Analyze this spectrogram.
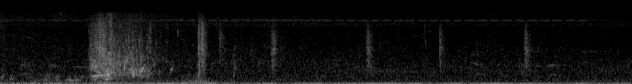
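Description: A small fish flops and slaps against the dry ground.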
